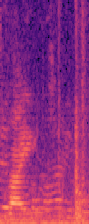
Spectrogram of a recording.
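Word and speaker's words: wit: From the Afrikaans word vite. Vite is spelled W-I-T. It means wide, not white.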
